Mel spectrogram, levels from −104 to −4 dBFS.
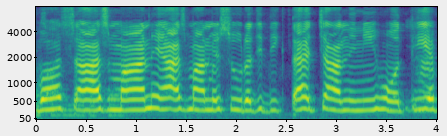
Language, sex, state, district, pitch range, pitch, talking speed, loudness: Hindi, female, Madhya Pradesh, Katni, 265-290 Hz, 275 Hz, 180 wpm, -15 LUFS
